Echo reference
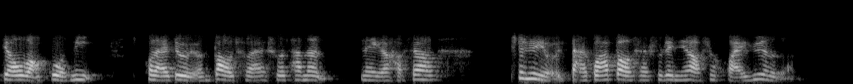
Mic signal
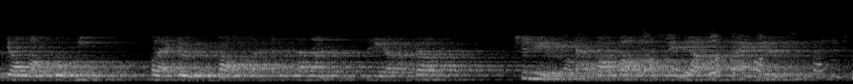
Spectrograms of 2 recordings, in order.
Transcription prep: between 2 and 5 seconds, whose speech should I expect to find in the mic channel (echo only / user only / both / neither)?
echo only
